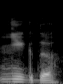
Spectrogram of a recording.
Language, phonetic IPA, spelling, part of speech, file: Polish, [ˈɲiɡdɨ], nigdy, pronoun, Pl-nigdy.ogg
